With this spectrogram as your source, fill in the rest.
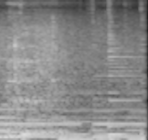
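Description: A minivan's engine idles steadily after being started, a loud, close, continuous hum with stable low tones and a faint wavering texture, no voices over it.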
